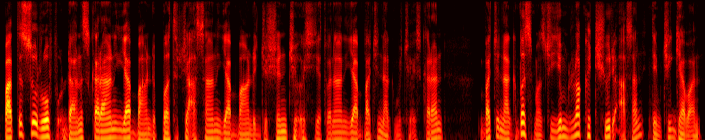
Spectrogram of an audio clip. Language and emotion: Kashmiri, neutral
